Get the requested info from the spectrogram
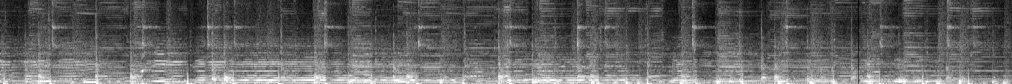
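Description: Live West African band music: hand drums beating a steady rhythm, with acoustic guitar and a shaken rattle.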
